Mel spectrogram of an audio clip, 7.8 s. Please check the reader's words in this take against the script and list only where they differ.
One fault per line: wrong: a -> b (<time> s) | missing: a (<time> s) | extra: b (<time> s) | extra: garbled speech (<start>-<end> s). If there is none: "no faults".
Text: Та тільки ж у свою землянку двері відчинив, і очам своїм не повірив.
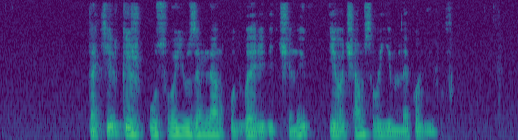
no faults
